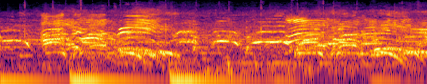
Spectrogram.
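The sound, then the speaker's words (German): A large crowd at an anti-racism demonstration in Bristol, England cheers and shouts as demonstrators pull a bronze statue of a British slave trader from its plinth, many raised voices overlapping in a loud, continuous roar with bursts of whooping and a low rumble underneath throughout. “Unter dem Jubel der Menge ziehen Demonstranten die Statue vom Sockel.”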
